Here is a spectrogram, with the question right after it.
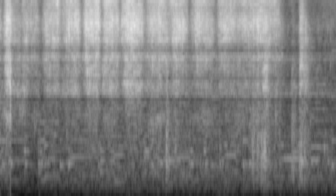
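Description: Light sandpaper strokes rub gently over painted wood to knock down raised grain, a steady close scratchy swishing that rises and falls in a back-and-forth rhythm without pause.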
